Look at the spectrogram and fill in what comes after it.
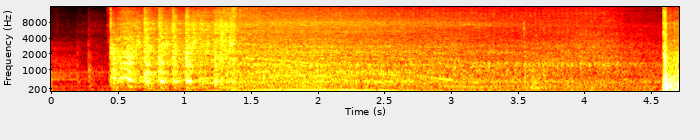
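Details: After replacing accessory drive belt and tensioner (A/C compressor, alternator, power steering pump, water pump): quick crank, clean catch into smooth, even idle, no belt chirp or squeal; belt drive sounds healthy.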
